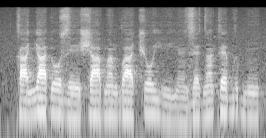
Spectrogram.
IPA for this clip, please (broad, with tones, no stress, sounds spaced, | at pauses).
k aː˨ ɲ aː˧ ɗ o˧ z eː˨ ʃ aː˧ b ã˧ ɡʷ aː˧ t͡ʃ oː˦ j iː˨ j ɛ̃˨ z ɛ˧ d ã˦ k ɛ˦ b ɨ˦ b ĩ˦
